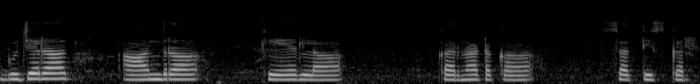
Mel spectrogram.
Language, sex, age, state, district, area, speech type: Tamil, female, 18-30, Tamil Nadu, Salem, rural, spontaneous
